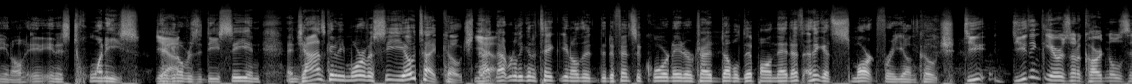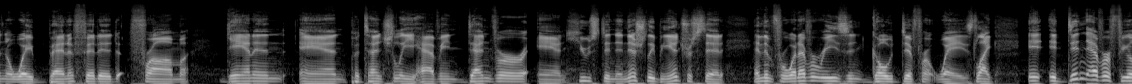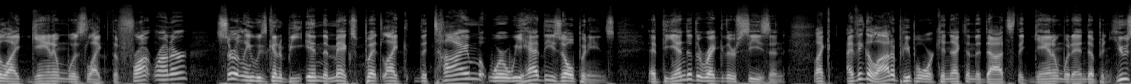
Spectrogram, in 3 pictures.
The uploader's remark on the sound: LIVE from the NFL Scouting Combine.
